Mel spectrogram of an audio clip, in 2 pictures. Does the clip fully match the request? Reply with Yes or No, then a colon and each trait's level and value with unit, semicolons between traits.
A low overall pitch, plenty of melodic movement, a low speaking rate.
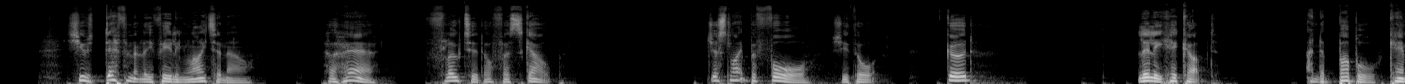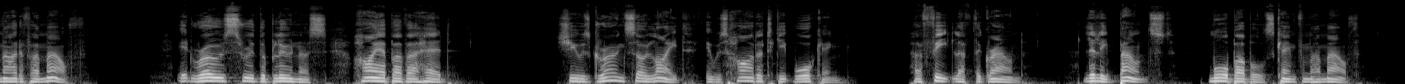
Yes: low, 120 Hz; wide, 8.0 semitones; slow, 130 wpm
